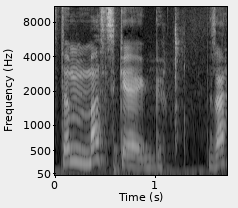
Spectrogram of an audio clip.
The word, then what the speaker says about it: muskeg: It's the muskeg.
